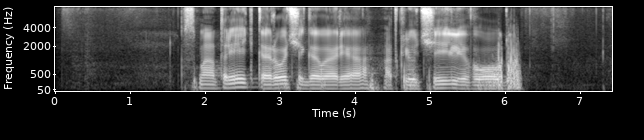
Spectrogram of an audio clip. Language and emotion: Russian, sad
